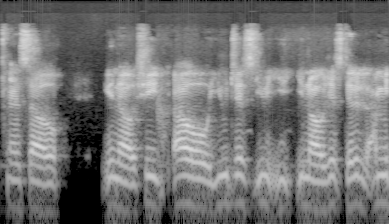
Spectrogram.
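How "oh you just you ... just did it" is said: put-on angry ranting voice. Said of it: "just going off".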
